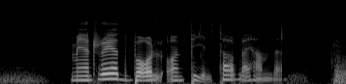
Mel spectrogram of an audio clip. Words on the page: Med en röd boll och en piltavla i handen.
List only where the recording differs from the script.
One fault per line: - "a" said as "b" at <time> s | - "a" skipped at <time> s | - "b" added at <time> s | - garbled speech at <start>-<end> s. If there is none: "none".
none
